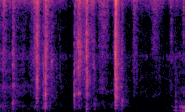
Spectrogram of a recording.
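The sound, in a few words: shuffling a new deck of playing cards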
